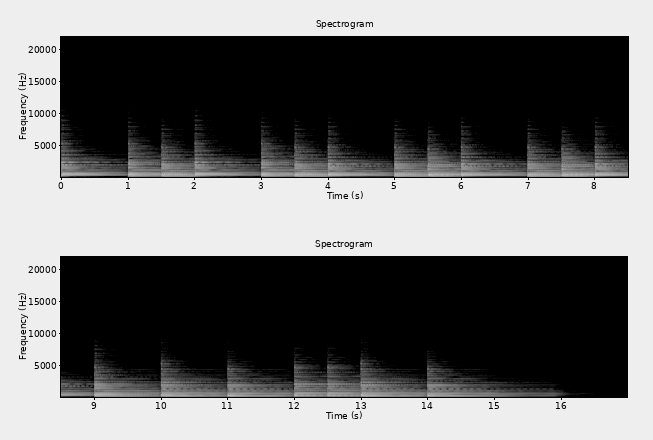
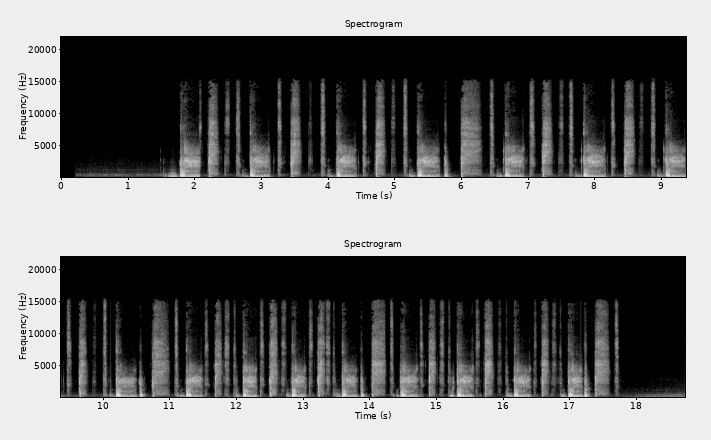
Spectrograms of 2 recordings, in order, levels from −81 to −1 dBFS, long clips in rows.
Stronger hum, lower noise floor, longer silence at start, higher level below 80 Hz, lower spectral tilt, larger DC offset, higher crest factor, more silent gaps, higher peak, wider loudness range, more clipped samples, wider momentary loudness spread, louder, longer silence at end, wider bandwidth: neither; first, -89 dBFS vs -54 dBFS; second, 0 s vs 1.55 s; second, -70 dBFS vs -40 dBFS; first, -5 dB/octave vs -3.5 dB/octave; neither; about the same, 16 dB vs 18 dB; neither; second, -16 dBFS vs -6 dBFS; about the same, 4 LU vs 2 LU; neither; about the same, 10 LU vs 11 LU; second, -32 LUFS vs -23 LUFS; first, 1.05 s vs 0 s; second, 9 kHz vs 16 kHz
